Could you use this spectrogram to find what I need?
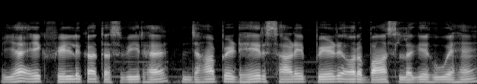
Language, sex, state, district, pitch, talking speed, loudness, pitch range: Hindi, male, Jharkhand, Deoghar, 120 Hz, 200 wpm, -18 LUFS, 115-125 Hz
